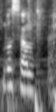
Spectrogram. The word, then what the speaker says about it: Bosomtwe: Cześć e, Oliwia Bos Bosmotwę, dobrze mówię? – Bosątwę. – Bosątwę, właśnie.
